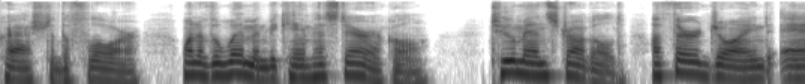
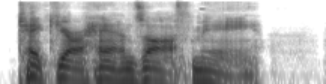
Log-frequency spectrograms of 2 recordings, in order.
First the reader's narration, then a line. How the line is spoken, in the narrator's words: Reynolds said in an ugly voice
